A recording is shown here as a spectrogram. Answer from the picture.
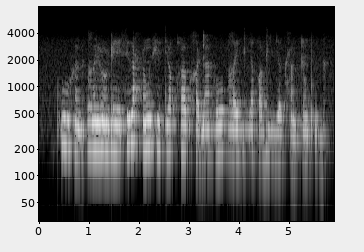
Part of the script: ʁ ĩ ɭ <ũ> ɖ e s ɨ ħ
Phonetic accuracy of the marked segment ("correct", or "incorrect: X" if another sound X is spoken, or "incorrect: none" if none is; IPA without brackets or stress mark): incorrect: õ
